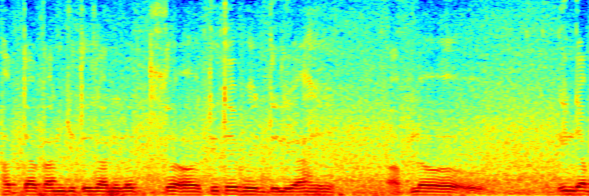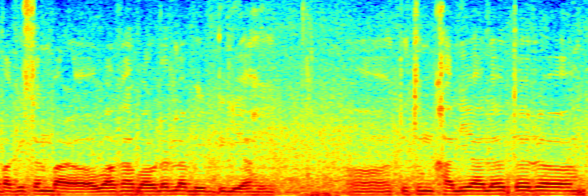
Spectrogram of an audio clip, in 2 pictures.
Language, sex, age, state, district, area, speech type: Marathi, male, 18-30, Maharashtra, Yavatmal, rural, spontaneous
